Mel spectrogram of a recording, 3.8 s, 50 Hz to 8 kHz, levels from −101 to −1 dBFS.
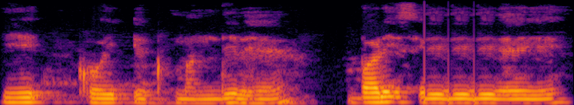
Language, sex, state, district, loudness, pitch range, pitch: Hindi, male, Uttar Pradesh, Jalaun, -24 LUFS, 115-135 Hz, 120 Hz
